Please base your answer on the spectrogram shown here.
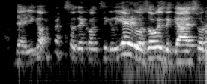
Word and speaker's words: consigliere: Somebody named me, tagged me, and baptized me the Cuban consigliere a while ago. So, yeah. You That's don't me. pronounce consigliere, right? Consigliere. Consigliere. No, it's consigliere. It's Italian. You're Irish.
